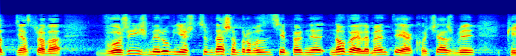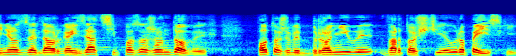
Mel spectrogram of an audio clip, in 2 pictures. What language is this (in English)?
Polish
